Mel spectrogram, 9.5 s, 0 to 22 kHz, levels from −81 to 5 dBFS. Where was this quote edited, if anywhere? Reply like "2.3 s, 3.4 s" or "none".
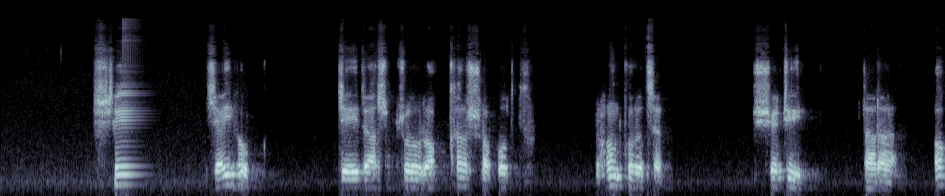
2.1 s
